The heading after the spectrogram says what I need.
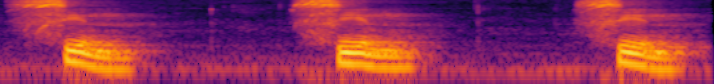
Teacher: kalau Sin itu ujung lidah dengan gigi seri yang bawah.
